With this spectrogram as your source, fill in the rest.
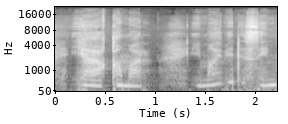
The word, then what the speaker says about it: قمر: It comes from the bottom of your throat, qamar, not qamar, qamar, qa, qa.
